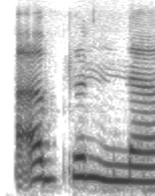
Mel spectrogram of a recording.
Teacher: Take a deep breath first and then stretch for 4 counts for the na. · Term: Madulkabir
